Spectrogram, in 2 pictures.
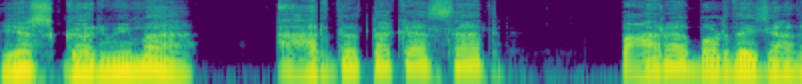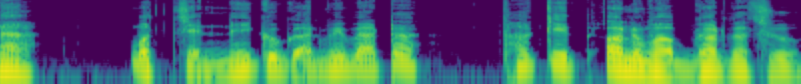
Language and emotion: Nepali, sad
